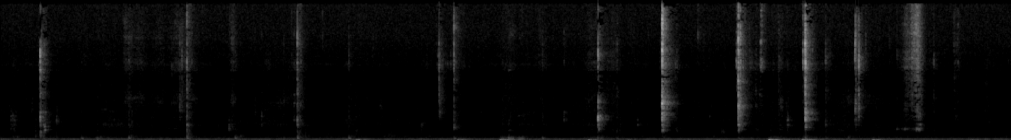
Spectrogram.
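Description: Biting into and chewing a frozen watermelon ice pop: scattered sharp clicks of teeth on ice and crunching, with a few soft low thumps of chewing. A steady low hum runs underneath.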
